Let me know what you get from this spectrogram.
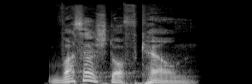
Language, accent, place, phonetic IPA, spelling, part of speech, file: German, Germany, Berlin, [ˈvasɐʃtɔfˌkɛʁn], Wasserstoffkern, noun, De-Wasserstoffkern.ogg
- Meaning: hydrogen nucleus, proton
